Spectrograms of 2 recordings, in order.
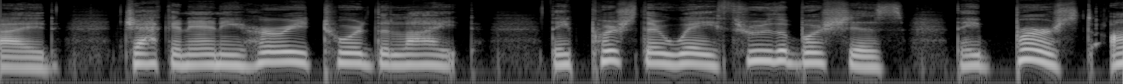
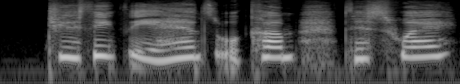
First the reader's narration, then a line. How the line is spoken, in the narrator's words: Annie said, panting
